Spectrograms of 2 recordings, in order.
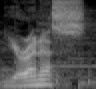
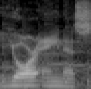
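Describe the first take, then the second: First: It is said in a way avoiding rude sound. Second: It is said in the way that sounds rude. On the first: This avoids sounding funny but is not proper. The speaker calls it wrong. "just to not have it sound funny" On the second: This is the proper pronunciation. The speaker calls it right. "to pronounce it correctly"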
